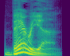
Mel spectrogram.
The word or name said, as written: baryon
